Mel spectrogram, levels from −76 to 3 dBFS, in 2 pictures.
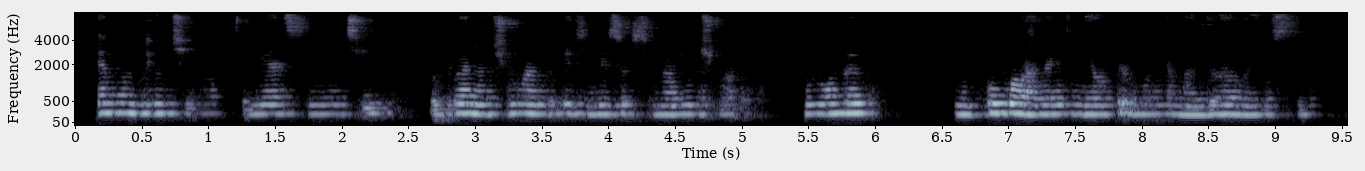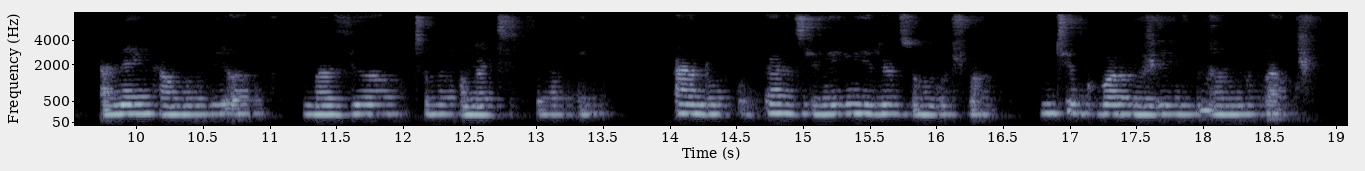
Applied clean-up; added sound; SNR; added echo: neural mask model DeepFilterNet 3.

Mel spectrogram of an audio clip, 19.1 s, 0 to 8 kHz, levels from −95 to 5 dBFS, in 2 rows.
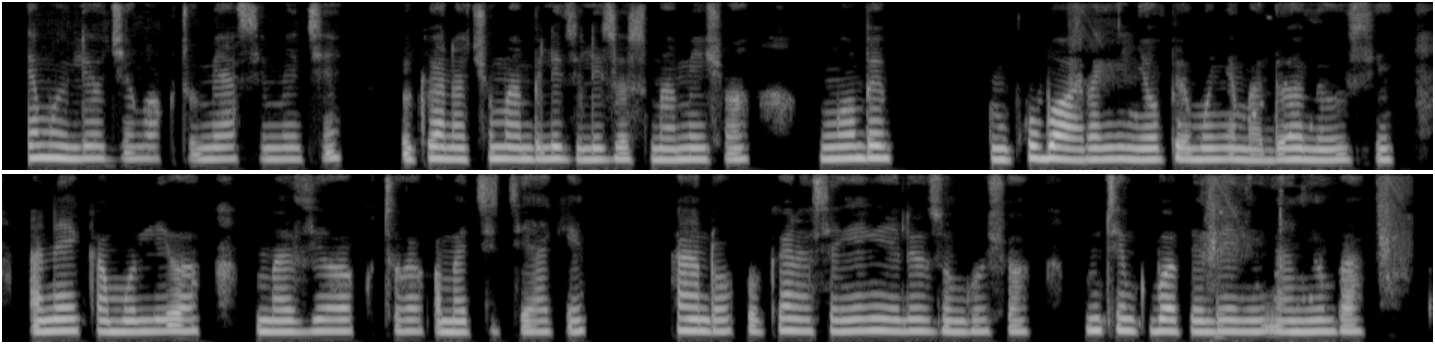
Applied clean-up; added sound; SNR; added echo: none; none; none; none.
